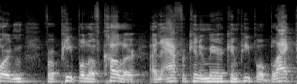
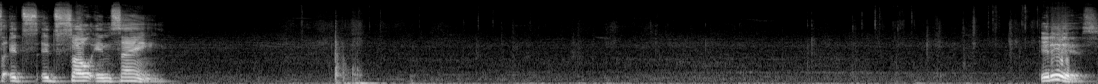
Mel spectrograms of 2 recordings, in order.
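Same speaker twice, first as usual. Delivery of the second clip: very drawn-out, slow words broken by laughter; 2 semitones higher than usual. Ranting that nobody pays attention, laughing while talking. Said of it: "I'm laughing right now".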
